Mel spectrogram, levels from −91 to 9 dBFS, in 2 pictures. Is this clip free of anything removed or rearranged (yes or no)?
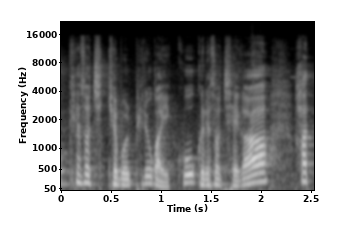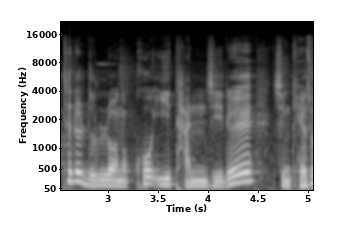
yes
